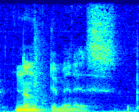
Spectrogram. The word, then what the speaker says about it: Nunc Dimittis: Nunc Dimittis. – Nunc Dimittis.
